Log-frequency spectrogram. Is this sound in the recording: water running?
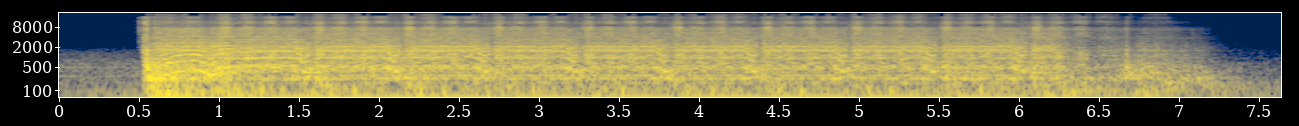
no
